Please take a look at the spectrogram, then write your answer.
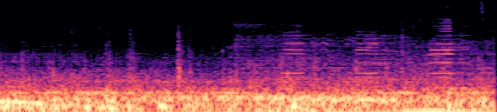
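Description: Dodge Hellcat engine rumbling in traffic with bald tires, a deep steady low growl filling the whole stretch, with faint mechanical creaks and a brief horn-like tone on top.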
